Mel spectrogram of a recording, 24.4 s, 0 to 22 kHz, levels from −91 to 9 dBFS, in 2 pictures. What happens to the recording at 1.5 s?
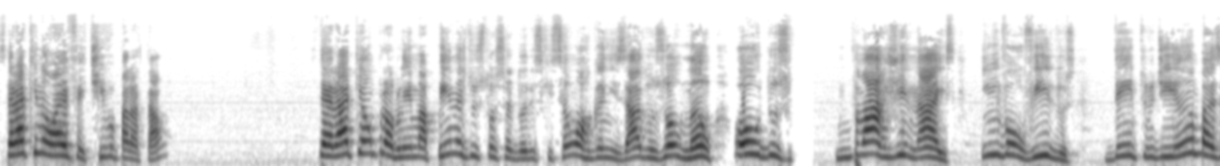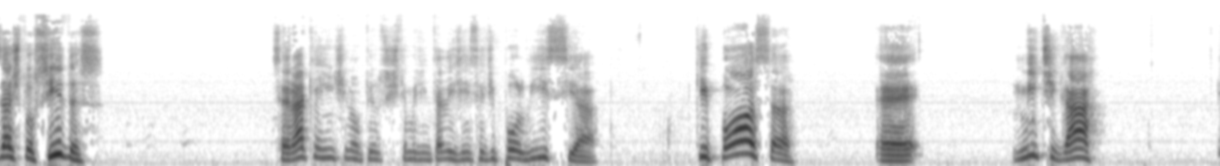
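At 1.5 s the treble is dull and codec smearing is audible, until a sudden, gapless lift at 2.0 s: an adaptive stream starting at a low bitrate, consistent with roughly 32 kbit/s Opus stepping up to 64.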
